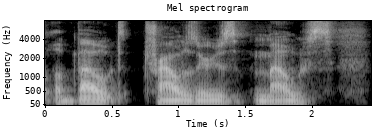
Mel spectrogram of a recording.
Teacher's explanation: that a is starting a little bit more Central than our regular a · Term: ow sound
